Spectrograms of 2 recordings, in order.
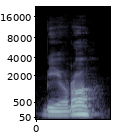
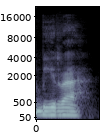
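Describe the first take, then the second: First: The r is heavy, with a full mouth. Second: The r is light, with a thin mouth. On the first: The speaker calls it right. "ra here again heavy" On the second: The speaker calls it wrong. "not bira"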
